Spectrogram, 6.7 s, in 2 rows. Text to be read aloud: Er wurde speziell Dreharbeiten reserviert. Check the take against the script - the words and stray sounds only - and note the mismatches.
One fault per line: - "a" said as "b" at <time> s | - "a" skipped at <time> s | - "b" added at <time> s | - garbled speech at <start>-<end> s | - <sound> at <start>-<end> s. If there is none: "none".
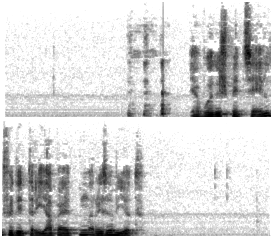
- laugh at 1.6-2.1 s
- "für die" added at 3.4 s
